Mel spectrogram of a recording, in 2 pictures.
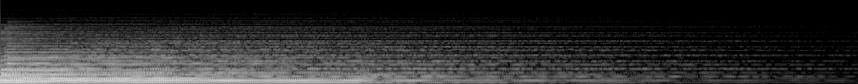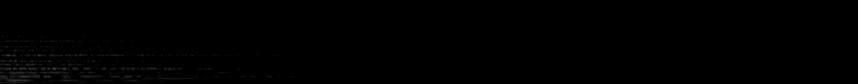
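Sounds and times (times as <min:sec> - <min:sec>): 
electric guitar: 0:00.0 - 0:05.5.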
